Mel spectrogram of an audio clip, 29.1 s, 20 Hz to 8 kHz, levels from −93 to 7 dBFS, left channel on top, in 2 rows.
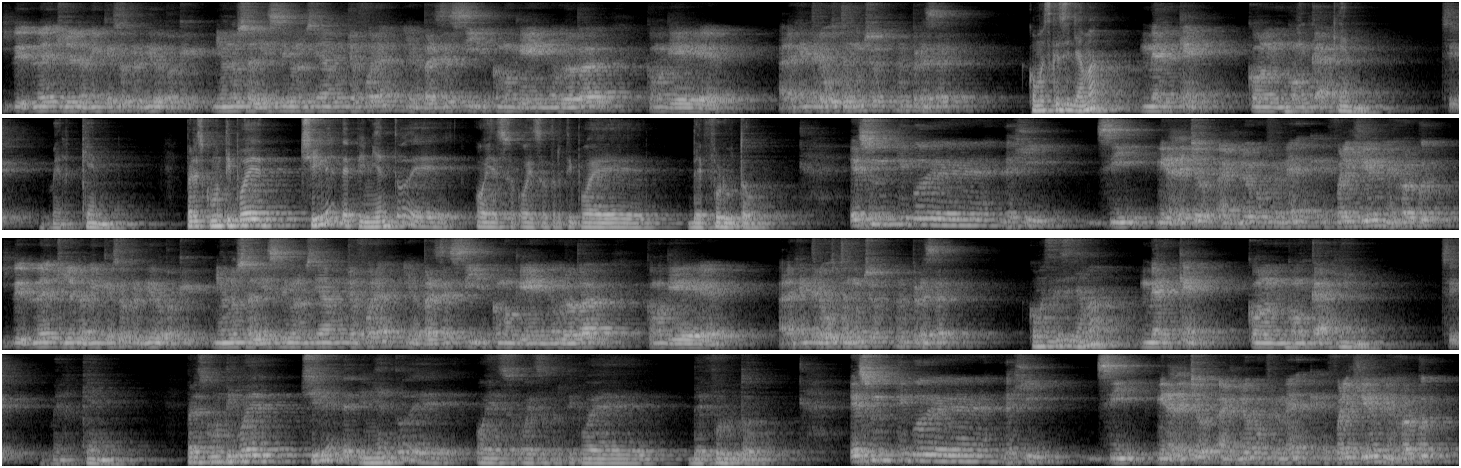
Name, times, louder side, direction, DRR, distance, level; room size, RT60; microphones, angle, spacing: voice 1, 0.1-7.2 7.8-9.5 11.4-12.0 12.5-13.3 14.4-14.6 22.5-22.8 23.1-25.0 25.4-28.8, right 1 dB, 15° right, -7 dB, 0.8 m, -31 dB
voice 2, 10.3-11.0 12.8-13.0 13.4-13.6 15.0-15.7 16.4-21.0 21.4-22.2, left 4 dB, 85° left, 5 dB, 0.4 m, -30 dB
3.5 x 3.4 x 3.2 m, 1.4 s
head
